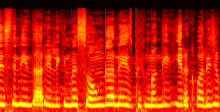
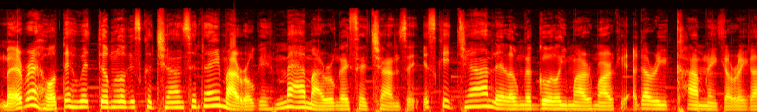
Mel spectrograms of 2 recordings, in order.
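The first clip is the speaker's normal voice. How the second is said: very low, deep villain voice; deep-voiced menacing boss; 10 semitones lower than usual. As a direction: threaten in a deep put-on voice. Villain character threatens captive.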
